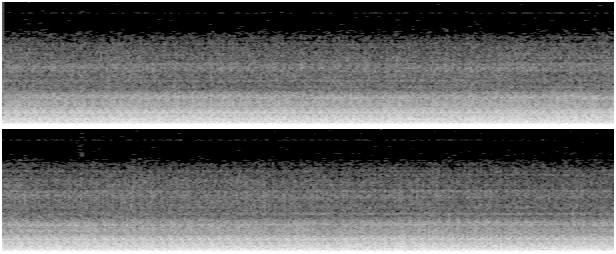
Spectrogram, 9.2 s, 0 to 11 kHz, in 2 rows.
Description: Starts doing it around 1500rpm, very noticeable around 1600rpm, no idea what it is, ive replaced fuel filter, fuel pump, cps, cleaned ebp tube and sensor, cleaned fuel pickup screens in tank, among other things.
